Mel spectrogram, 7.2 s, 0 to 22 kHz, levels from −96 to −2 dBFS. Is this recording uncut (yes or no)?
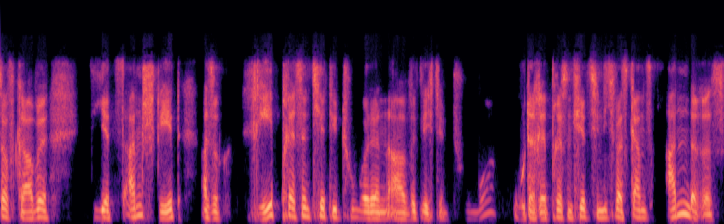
no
